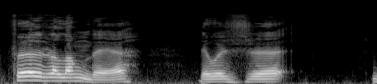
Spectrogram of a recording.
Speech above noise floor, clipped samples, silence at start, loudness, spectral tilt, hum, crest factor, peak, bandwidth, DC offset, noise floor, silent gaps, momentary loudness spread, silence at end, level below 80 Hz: 40 dB; under 0.1%; 0.15 s; -15 LUFS; -7 dB/octave; none; 16 dB; 0 dBFS; 10.5 kHz; under 0.1%; -53 dBFS; none; 11 LU; 0 s; -46 dBFS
